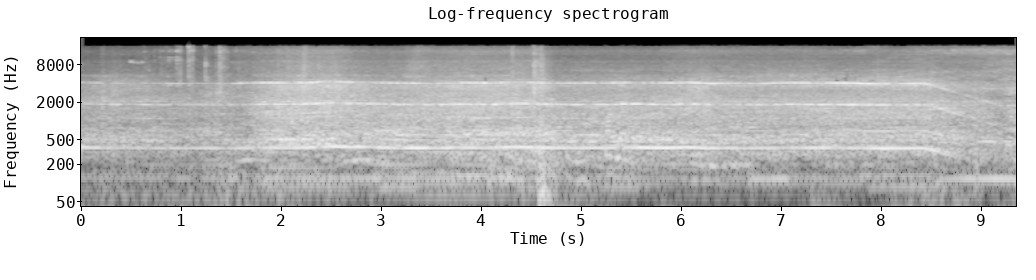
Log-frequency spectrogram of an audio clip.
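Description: Electric fan-type motor, like a vacuum cleaner or blower, running with a steady whine over a rush of air. It gets louder about two seconds in, and near the end its whine falls in pitch and dies away as the motor winds down.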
